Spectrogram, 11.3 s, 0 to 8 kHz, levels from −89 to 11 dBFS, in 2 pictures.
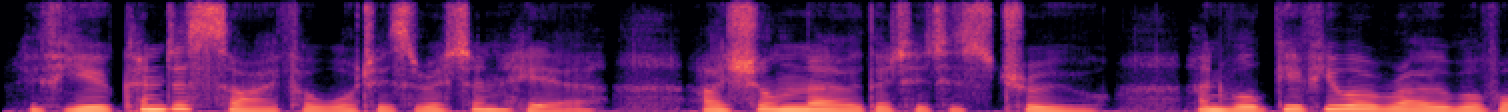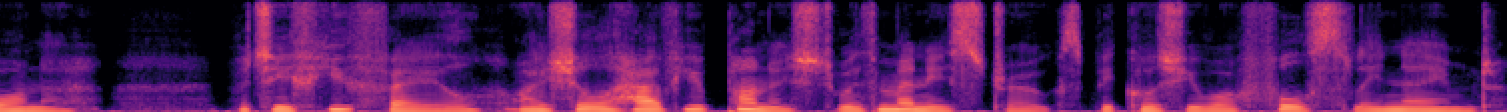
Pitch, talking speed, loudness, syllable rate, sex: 200 Hz, 210 wpm, -16 LUFS, 5.6 syllables/s, female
